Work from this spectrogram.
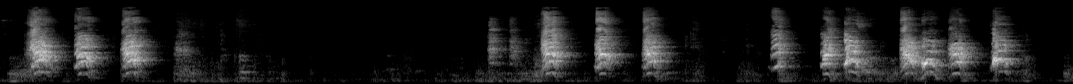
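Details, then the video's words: English bulldog puppies playing, giving bursts of sharp, high yipping barks in quick clusters of two to four, a pause of about two seconds, then a livelier run of rapid yaps toward the end. "English bulldog puppies are playing"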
